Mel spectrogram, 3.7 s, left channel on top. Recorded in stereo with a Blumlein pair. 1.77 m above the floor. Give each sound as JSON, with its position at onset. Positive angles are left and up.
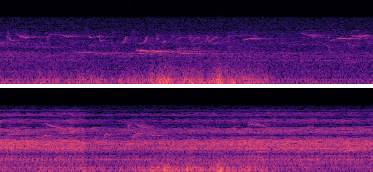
{"t": 0.0, "sound": "an engine running", "azimuth_deg": -40}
